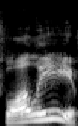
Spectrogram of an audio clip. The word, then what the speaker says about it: Wall-E: There's the one movie, Wall-E, am I pronouncing it correctly? – Oh, yes, Wall-E, of course.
